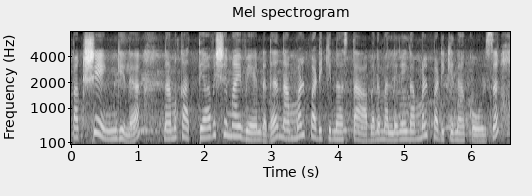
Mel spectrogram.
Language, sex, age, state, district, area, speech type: Malayalam, female, 30-45, Kerala, Alappuzha, urban, spontaneous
